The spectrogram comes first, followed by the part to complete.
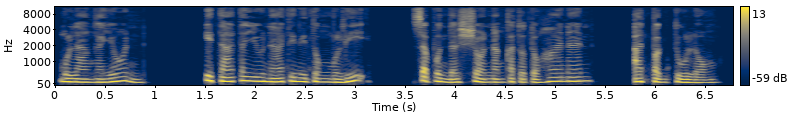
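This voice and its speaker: A woman's voice: very deep voice, unhurried, warm tone, no room sound, clean studio sound, pitched below the performer's own voice. A woman voicing a determined, compassionate mother and chief executive in an audio story, firm and authoritative. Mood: firm, resolute.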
